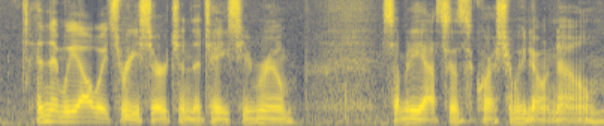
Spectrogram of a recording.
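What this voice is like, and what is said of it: Voice giving out, hoarse. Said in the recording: “Losing my voice.”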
